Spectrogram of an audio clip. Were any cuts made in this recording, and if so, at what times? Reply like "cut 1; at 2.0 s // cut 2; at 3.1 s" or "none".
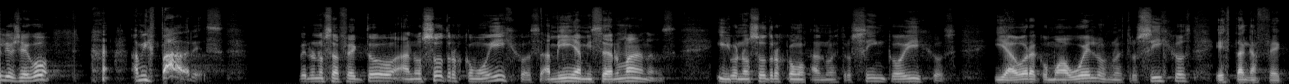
cut 1; at 7.3 s // cut 2; at 8.1 s

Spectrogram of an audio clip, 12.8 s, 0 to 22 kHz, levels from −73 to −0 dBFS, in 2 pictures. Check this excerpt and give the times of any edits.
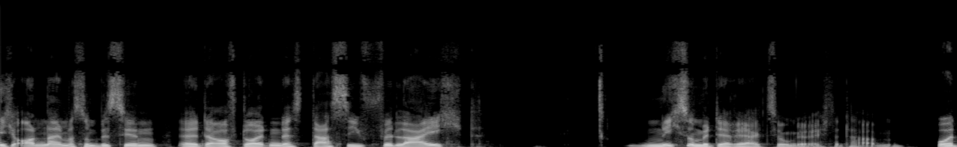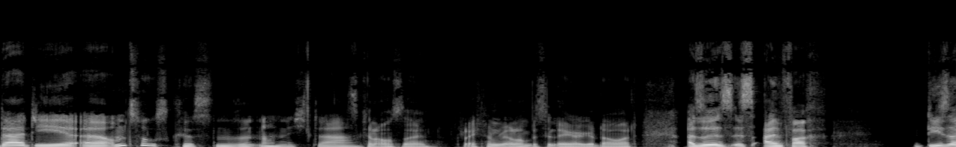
cut 1; at 1.1 s // cut 2; at 6.2 s

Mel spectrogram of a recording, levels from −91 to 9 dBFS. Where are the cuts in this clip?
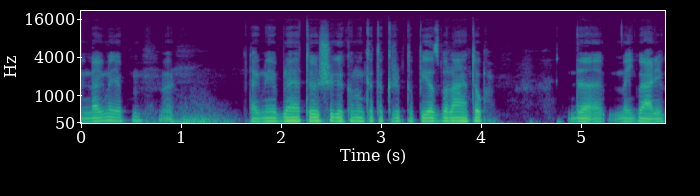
none

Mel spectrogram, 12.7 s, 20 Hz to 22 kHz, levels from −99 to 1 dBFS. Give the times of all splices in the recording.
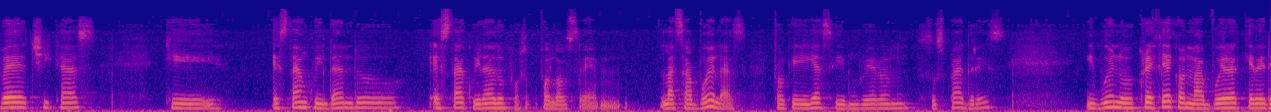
none

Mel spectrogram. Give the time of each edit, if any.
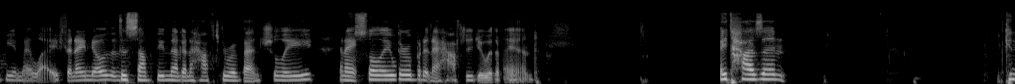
cut 1; at 1.2 s // cut 2; at 1.8 s // cut 3; at 2.2 s // cut 4; at 3.5 s // cut 5; at 3.9 s // cut 6; at 4.3 s // cut 7; at 5.0 s // cut 8; at 7.3 s

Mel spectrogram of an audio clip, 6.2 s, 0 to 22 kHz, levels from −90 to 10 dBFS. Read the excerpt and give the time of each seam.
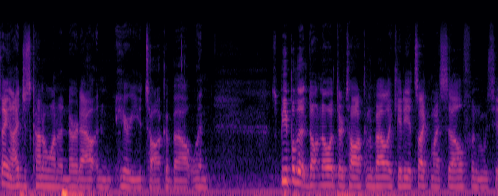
none

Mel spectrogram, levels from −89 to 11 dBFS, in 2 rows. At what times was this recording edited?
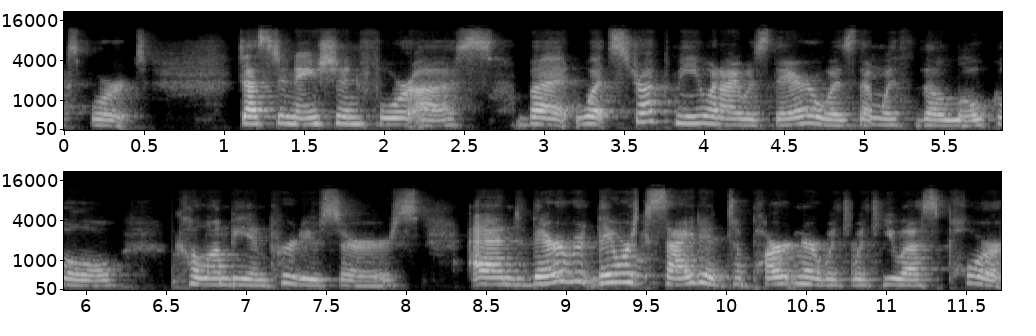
cut 1; at 5.0 s // cut 2; at 7.2 s // cut 3; at 9.4 s // cut 4; at 10.8 s

